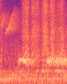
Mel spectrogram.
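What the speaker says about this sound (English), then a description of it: "It's a dove, and it's called a ringneck dove" Ringneck dove cooing in a soft, repeated phrase, heard at moderate distance against a quiet indoor background with faint chirps.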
